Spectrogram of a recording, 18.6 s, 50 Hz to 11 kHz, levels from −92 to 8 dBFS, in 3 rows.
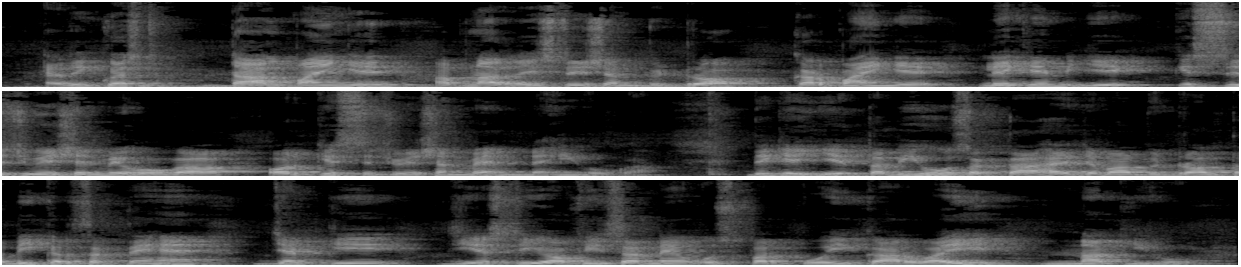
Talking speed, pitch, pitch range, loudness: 140 wpm, 165 Hz, 145-190 Hz, -32 LUFS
